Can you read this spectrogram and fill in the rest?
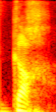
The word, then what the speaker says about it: Gogh: But the end, if you don't shed a tear when Bill Nighy wonderfully explains how much Vincent van Gogh, and that's how you say it, I think it's Gogh, that's how you say it, how he explains the love he has for Van Gogh's paintings.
